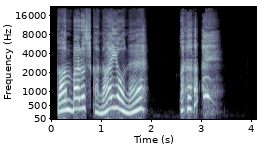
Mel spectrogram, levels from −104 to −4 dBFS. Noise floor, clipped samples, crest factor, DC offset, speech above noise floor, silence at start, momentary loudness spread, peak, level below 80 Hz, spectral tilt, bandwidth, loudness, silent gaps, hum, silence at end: -89 dBFS; under 0.1%; 14 dB; under 0.1%; 73 dB; 0.15 s; 10 LU; -6 dBFS; -60 dBFS; -2.5 dB/octave; over 20 kHz; -17 LUFS; none; none; 0.8 s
